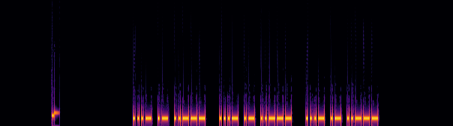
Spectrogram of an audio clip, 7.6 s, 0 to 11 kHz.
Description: Morse code, heard as a keyed tone, about 34 wpm, 700 Hz. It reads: VA2 VA2 VA2
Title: Callsign Prefixes for Top 25 DXCC - Repeated 3x - 35wpm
